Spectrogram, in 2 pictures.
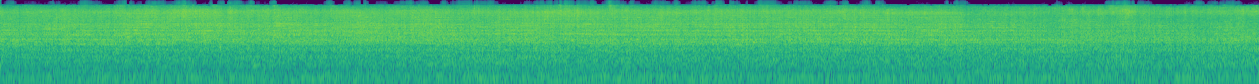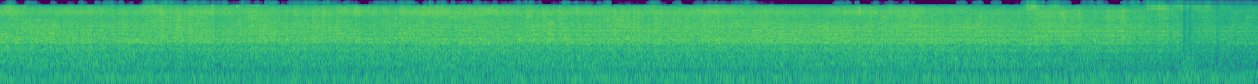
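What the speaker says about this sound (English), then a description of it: "Here comes the train, folks." A train roars past close by at a Florida train depot for a long stretch, loud and continuous, with rumbling wheels and rhythmic clatter on the rails.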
